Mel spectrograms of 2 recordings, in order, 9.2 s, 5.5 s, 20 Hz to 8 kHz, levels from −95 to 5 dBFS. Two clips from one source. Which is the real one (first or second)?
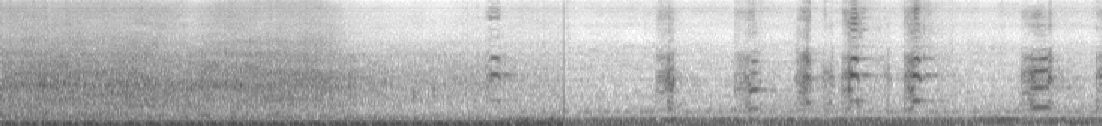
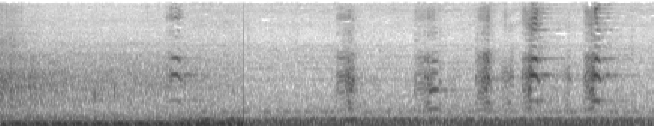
second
